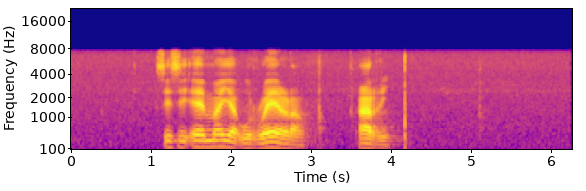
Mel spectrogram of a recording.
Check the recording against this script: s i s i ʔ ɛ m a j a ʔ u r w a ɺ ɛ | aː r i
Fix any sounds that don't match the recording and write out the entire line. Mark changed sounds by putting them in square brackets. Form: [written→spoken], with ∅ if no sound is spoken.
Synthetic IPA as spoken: s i s i ʔ ɛ m a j a ʔ u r w [a→ɛ] ɺ [ɛ→a] | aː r i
